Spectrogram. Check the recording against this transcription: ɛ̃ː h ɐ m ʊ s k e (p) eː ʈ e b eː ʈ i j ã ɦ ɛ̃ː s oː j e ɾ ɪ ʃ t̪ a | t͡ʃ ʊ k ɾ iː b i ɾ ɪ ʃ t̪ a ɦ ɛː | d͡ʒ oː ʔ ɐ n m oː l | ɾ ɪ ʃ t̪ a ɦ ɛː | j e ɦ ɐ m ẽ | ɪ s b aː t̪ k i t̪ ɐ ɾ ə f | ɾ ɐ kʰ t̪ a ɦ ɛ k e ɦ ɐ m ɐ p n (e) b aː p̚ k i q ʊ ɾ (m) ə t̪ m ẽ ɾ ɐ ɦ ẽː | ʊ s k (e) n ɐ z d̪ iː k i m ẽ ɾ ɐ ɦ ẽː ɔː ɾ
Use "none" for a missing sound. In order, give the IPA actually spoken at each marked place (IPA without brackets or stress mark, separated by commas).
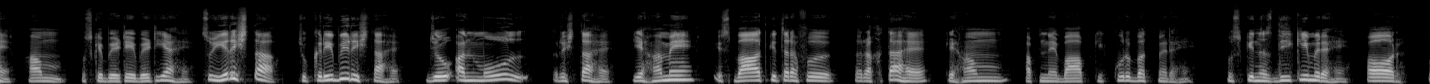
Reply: b, e, b, i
